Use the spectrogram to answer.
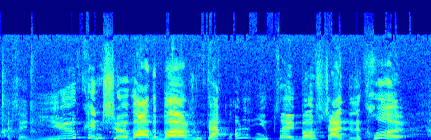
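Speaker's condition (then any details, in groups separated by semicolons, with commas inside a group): Cerebral palsy; titanium neck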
